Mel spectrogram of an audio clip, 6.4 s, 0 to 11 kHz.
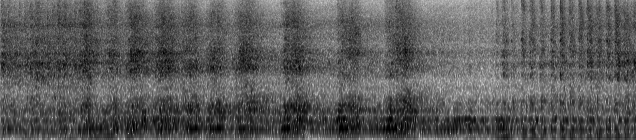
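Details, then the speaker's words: Rare 1977 Chevy K5 Blazer Chalet with camper, carbureted engine: cranks right up, revs cleanly in steady swells and returns to an even idle with no knocks or misses; healthy engine. "Crank that sucker up, it does sound good. Cranks right up. Cranks right up."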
